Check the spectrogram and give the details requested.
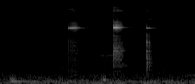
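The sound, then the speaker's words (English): Three bright glass clinks in quick, uneven succession, like glasses touched together in a toast, each with a short ringing tone, against a quiet, faintly murmuring background. “Cheers, everybody.”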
